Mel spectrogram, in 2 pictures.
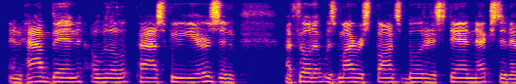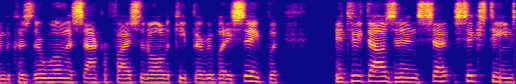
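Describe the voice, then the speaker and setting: A man in his forties, a veteran and musician, telling his story in an earnest, steady way during a casual interview. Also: fairly high pitch, lo-fi sound. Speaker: guest musician and army veteran.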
